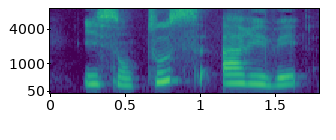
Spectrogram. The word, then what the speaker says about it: tous: On prononce le S car « tous » n'est pas suivi d'un nom. Ils sont tous arrivés à l'heure pour le début du spectacle.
